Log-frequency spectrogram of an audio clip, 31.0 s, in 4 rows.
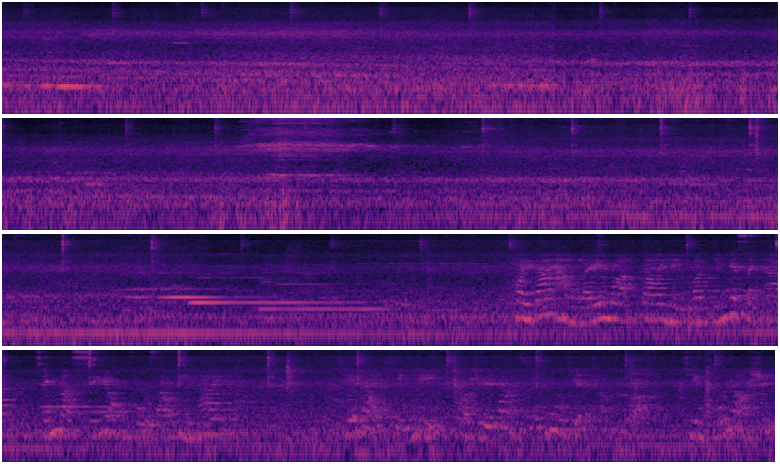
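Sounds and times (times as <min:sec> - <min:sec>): train wheels rumbling on rail: 0:00.0 - 0:31.0
sharp clicks: 0:15.2 - 0:16.3.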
